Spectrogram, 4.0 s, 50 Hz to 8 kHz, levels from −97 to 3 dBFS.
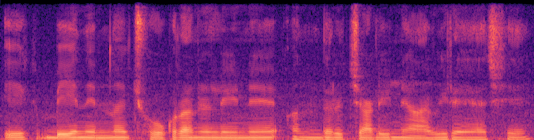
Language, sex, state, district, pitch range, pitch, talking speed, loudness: Gujarati, male, Gujarat, Valsad, 105-110 Hz, 110 Hz, 150 wpm, -19 LUFS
